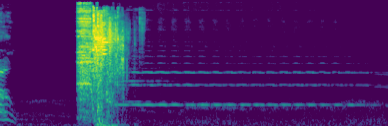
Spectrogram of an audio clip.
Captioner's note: axe slashes loudly; dramatic music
